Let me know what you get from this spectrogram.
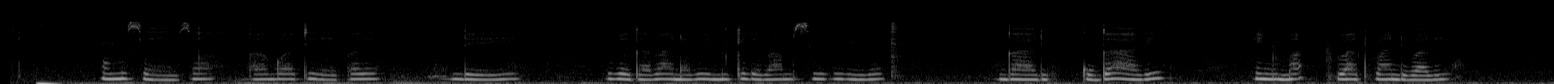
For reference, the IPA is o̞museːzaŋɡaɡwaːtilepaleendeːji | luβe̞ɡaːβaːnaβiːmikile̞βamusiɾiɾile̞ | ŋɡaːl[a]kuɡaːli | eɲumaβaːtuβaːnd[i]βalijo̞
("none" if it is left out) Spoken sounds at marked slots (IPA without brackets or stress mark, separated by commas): i, i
